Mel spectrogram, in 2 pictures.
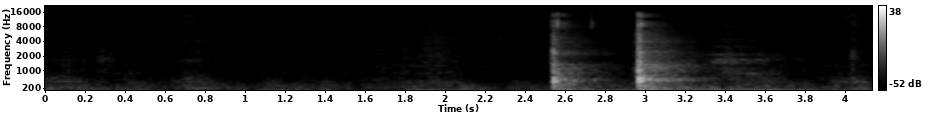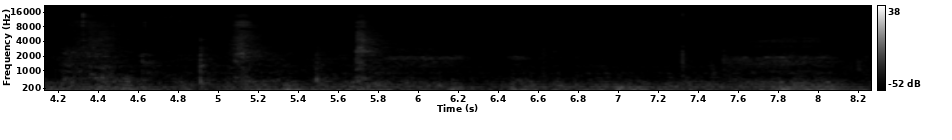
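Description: Nylon gear being worked onto the power feed shaft against its metal housing: light handling clicks and scrapes, with two sharp knocks about half a second apart a little under three seconds in.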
